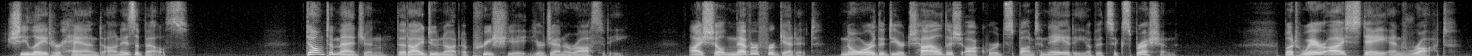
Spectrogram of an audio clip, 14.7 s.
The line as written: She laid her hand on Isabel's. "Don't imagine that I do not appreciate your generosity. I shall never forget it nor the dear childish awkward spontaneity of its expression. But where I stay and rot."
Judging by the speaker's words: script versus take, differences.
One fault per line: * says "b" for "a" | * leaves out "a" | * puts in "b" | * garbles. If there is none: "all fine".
all fine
